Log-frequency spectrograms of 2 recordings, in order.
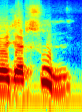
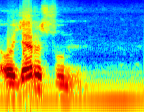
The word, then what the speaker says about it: Oyarzun: Y resulta que sí, porque oyarzun en España no se pronuncia oyarzun, se pronuncia oyarzsun.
